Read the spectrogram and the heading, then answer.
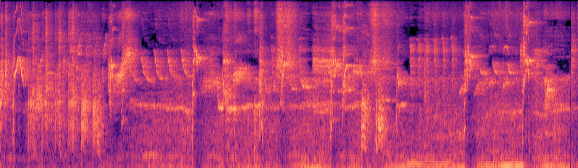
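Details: Javan myna in full song as master training material, delivering rapid harsh squawks, chattering bursts and short whistled sweeps in quick succession, with a low steady hum underneath.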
